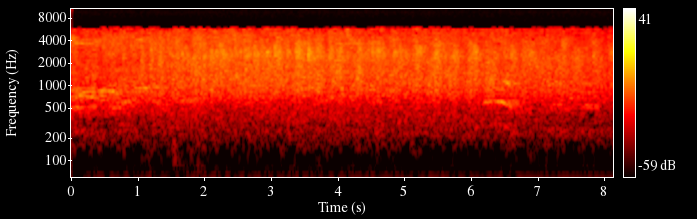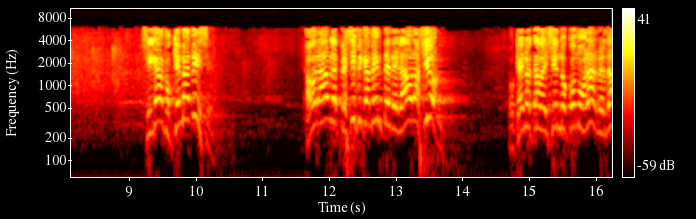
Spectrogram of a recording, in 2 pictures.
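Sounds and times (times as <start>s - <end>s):
audience clapping in praise: 0.0s - 9.5s
speech: 9.2s - 10.4s, 11.6s - 13.8s, 14.7s - 16.2s.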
